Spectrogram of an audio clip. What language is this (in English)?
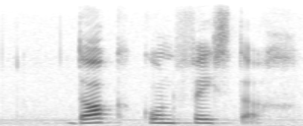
Afrikaans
